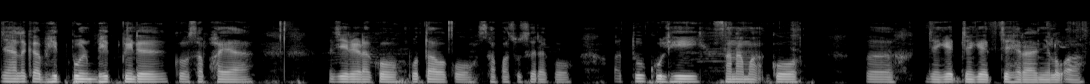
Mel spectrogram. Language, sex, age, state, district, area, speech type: Santali, male, 30-45, Jharkhand, East Singhbhum, rural, spontaneous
